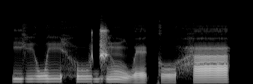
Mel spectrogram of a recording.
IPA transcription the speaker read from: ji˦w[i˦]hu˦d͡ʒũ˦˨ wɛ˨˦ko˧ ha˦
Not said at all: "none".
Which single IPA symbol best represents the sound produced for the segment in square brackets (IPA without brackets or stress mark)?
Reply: i˦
